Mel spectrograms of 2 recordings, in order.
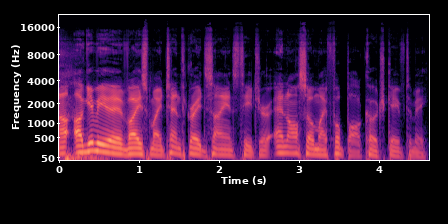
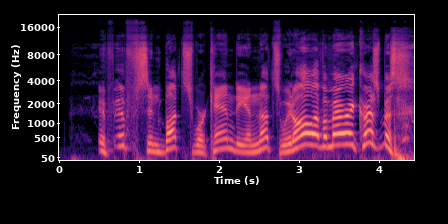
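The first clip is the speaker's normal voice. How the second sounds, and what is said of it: Imitates a football coach's voice. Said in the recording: “great football coach imitation”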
